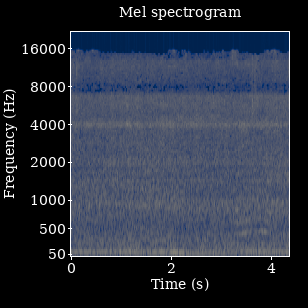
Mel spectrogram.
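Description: Scania K420 coach's diesel engine idling steadily, a constant low rumble.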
